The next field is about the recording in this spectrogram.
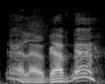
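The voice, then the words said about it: Put-on British accent. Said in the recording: “Show her your British accent you've been working on.”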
